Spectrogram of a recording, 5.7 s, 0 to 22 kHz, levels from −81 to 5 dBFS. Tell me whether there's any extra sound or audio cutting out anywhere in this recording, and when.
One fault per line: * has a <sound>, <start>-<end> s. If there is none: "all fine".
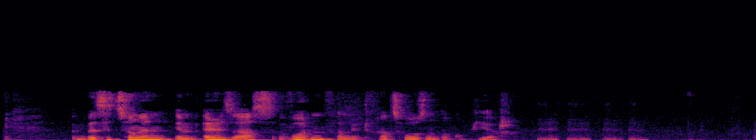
* has a laugh, 4.0-4.9 s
